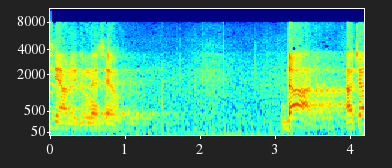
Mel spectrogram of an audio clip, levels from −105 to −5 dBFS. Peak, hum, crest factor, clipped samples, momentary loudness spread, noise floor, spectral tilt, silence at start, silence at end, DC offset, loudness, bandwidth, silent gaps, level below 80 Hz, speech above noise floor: -2 dBFS; none; 24 dB; under 0.1%; 25 LU; -48 dBFS; -2 dB/octave; 0 s; 0 s; under 0.1%; -23 LUFS; 8.4 kHz; none; -58 dBFS; 25 dB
